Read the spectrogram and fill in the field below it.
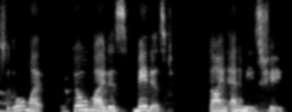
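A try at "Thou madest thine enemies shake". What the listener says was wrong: Thou, not though, thou.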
